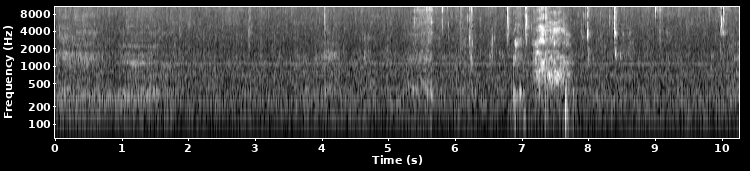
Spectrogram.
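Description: Faint mouth and spoon noises of someone tasting hot soup from a spoon: a few small clicks and one short noisy sip-like sound about seven seconds in, over a steady faint hum.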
